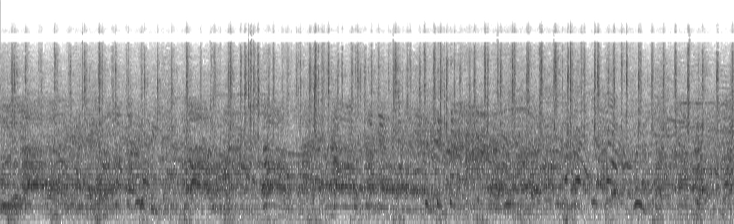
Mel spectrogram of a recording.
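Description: Men stamp and slap in rhythm.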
